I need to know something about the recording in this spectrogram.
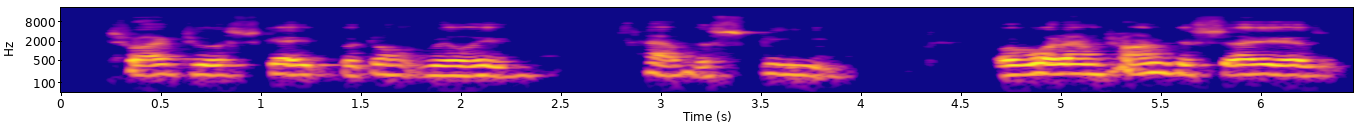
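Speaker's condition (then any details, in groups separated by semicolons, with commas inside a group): Parkinson's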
